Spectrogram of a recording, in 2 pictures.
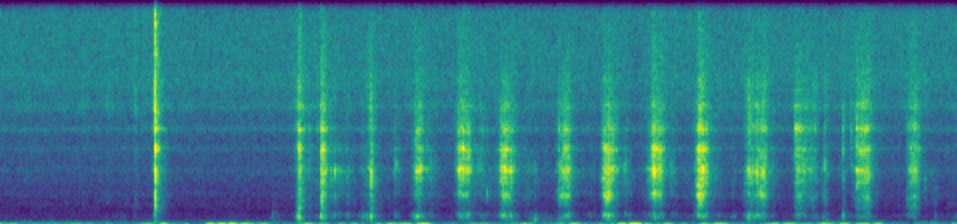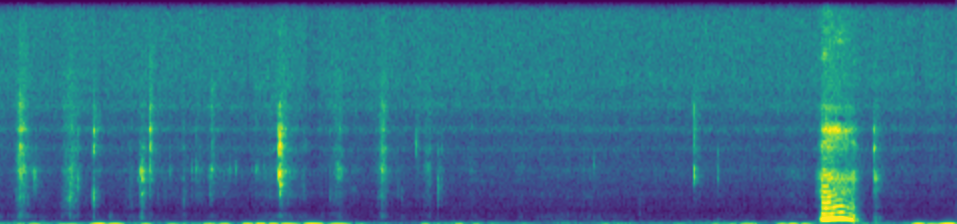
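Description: A snack is chewed and eaten with quiet, crisp, rhythmic crunching bites that repeat steadily and then fade out. A single sharp click comes before the chewing, and a brief breathy sound follows near the end.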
